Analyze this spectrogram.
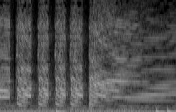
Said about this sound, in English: I've always wanted to do that. That's why I started the podcast all along. I just wanted to blast the rap air horn meme.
